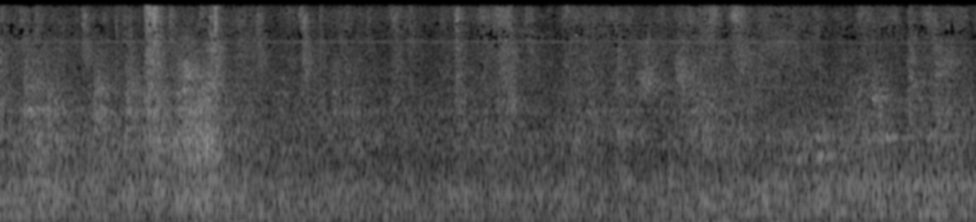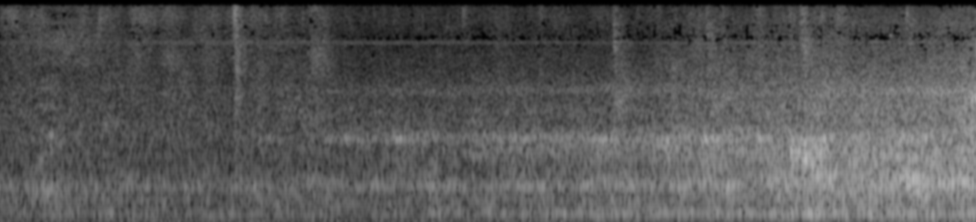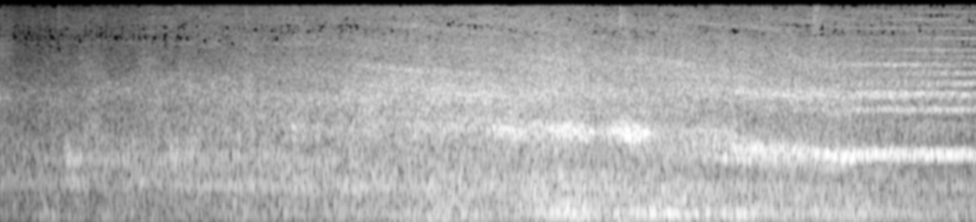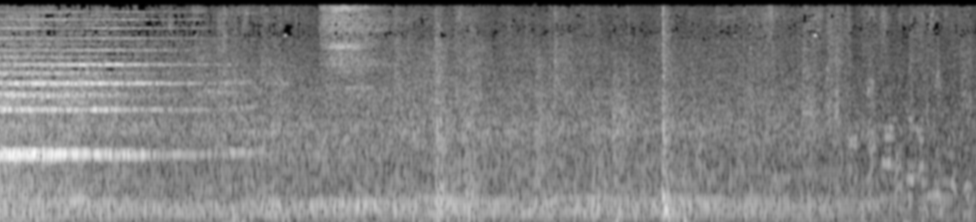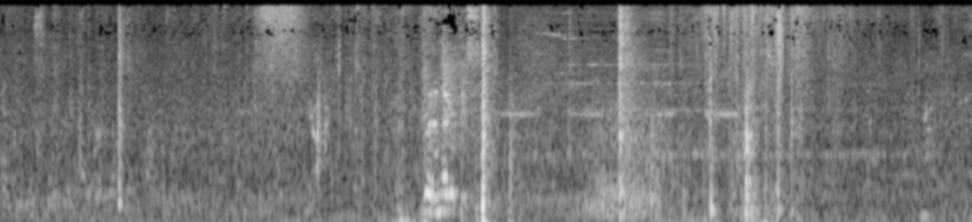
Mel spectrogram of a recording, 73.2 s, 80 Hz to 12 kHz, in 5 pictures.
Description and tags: Recording train arrival, from left to right, at Grønland t-bane station. Equipment: Roland R-26, internal XY and omni microphones mixed down as stereo.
